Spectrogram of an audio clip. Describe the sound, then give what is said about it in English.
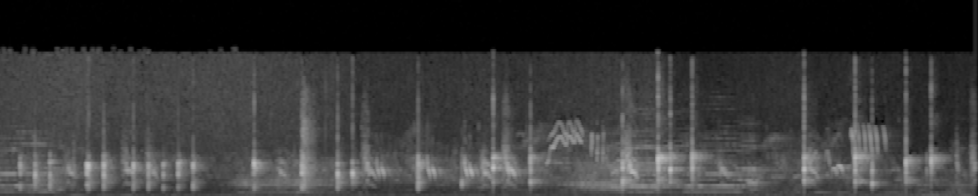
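Clicking sounds recorded from stressed plants: many sharp, irregular dry clicks, some in quick clusters, mixed with brief chirp-like tones throughout. “The findings suggest that the world around us is full of plant sounds, and that these sounds contain information. And hear the sound of plants.”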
